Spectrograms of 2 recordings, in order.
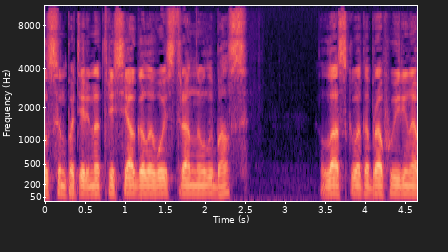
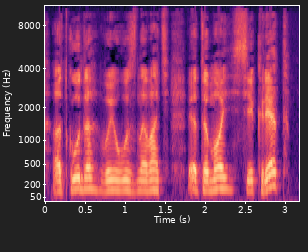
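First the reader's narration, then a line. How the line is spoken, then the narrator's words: Sobbing, growing louder. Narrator (Russian): Ее всхлипы становились все чаще и громче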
